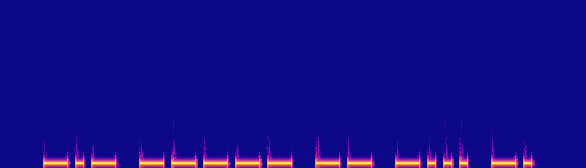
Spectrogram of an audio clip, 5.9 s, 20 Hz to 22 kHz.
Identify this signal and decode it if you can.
Morse code, heard as a keyed tone, about 18 wpm, 700 Hz. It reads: K0MBN
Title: Speed Racing - USA 1x3 Call Signs 15wpm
